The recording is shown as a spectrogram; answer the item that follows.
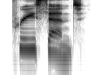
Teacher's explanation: in present, the first syllable becomes almost swallowed. Present, you barely hear the first vowel. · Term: unstressed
